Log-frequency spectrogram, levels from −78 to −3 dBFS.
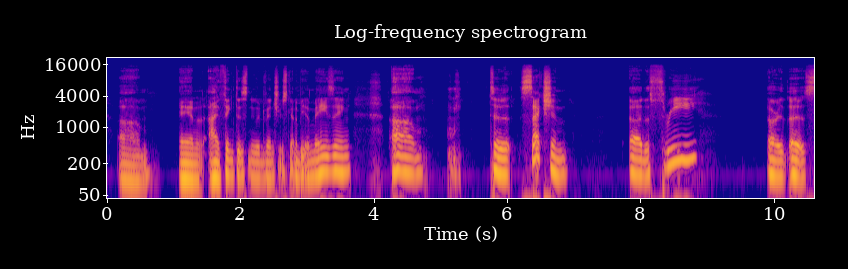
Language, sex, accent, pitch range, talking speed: English, male, American, 120-155 Hz, 115 wpm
